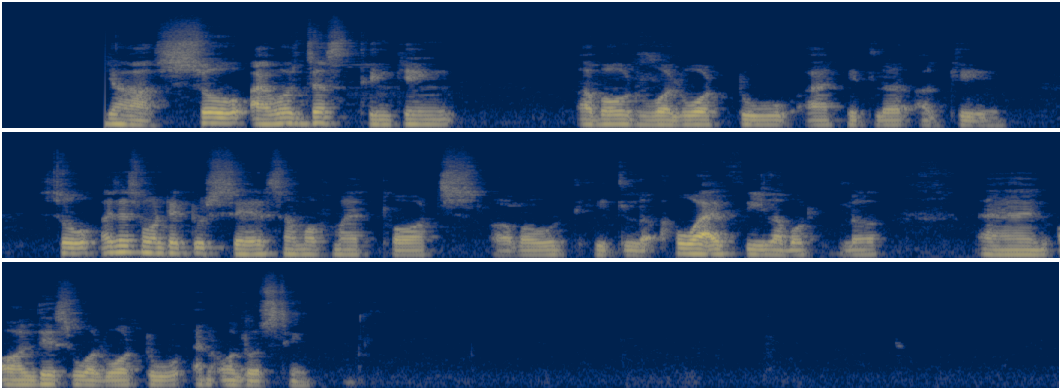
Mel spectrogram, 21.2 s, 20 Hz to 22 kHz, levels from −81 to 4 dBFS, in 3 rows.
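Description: A speech recording with a cut-off start. The first 0.69 seconds are digital silence. At 0.69 s the speech begins abruptly, mid-sound, with no natural attack or fade-in. The recording or stream evidently started late, so the opening was lost.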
